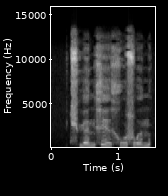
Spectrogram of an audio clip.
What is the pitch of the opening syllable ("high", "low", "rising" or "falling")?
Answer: rising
